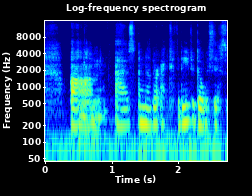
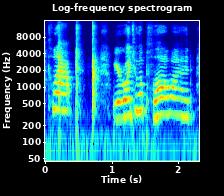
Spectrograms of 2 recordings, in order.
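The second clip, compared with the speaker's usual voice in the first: loud cheer; 4 semitones higher, 11 dB louder than usual. Acted. Cheering children to clap.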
